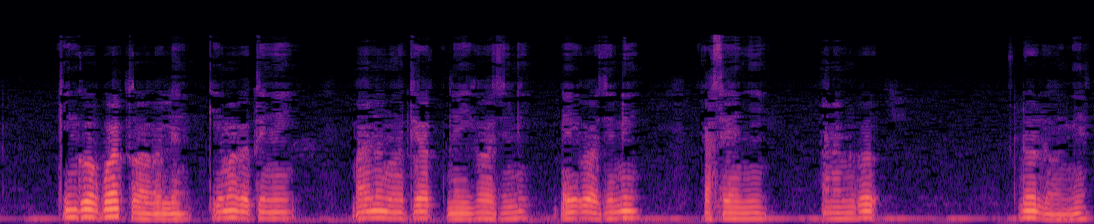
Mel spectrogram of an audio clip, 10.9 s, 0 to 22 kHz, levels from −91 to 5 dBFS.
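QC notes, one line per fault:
Throughout: likely HE-AAC compression. Treble is rebuilt from copied lower bands, so s sounds turn gritty and metallic. Nothing above 11.5 kHz; fits roughly 12 kbps.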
